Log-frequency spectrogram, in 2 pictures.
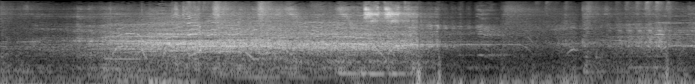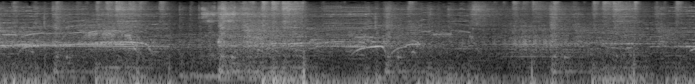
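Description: Live arena concert music through the PA: a heavy, repeating bass beat with little melody over it. A crowd screams and cheers over the first few seconds before the beat comes back in strongly.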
